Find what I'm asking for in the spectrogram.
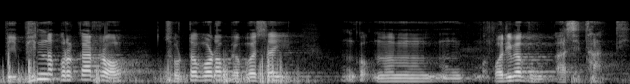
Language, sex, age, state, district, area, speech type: Odia, male, 60+, Odisha, Dhenkanal, rural, spontaneous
